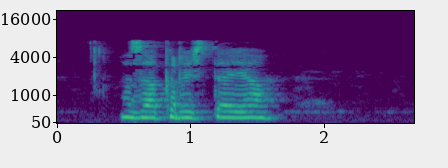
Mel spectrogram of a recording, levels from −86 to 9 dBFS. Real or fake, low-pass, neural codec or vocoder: real; 7.2 kHz; none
